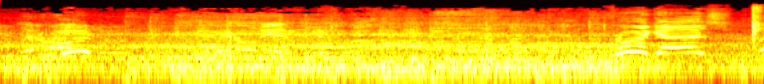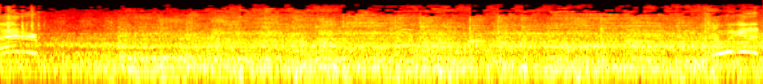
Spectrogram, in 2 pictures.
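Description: Steady roar of the propane burner firing under the crawfish boil pot. A few short, high calls come through about four seconds in.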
